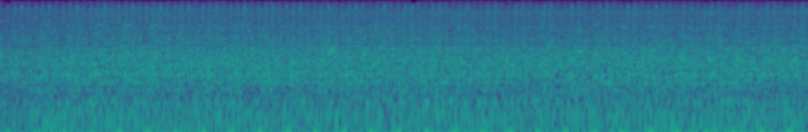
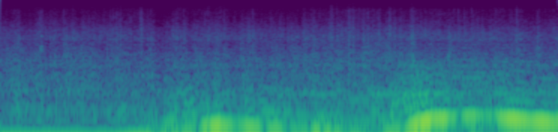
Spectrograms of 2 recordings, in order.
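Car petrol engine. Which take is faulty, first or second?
first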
